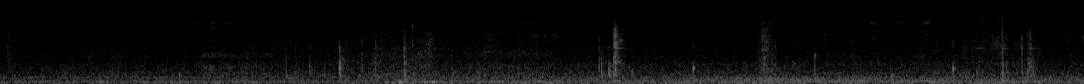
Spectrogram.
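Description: Marker pen writing on a whiteboard: faint scratchy strokes, broken by a few light clicks.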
